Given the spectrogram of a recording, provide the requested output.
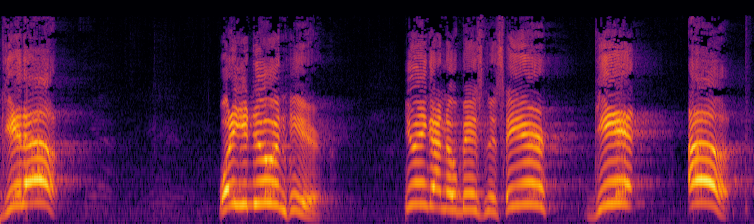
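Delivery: shouted, high get up; divine rebuke. Acted. God rousing suicidal Elijah, shouting high and loud. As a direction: shout him off the ground.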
